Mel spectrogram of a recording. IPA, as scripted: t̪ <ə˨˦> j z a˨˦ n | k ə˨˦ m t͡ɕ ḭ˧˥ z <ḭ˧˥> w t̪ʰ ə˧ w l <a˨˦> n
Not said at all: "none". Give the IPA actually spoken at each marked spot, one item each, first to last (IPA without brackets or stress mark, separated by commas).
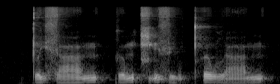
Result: ə˨˦, i˧˩, a˨˦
